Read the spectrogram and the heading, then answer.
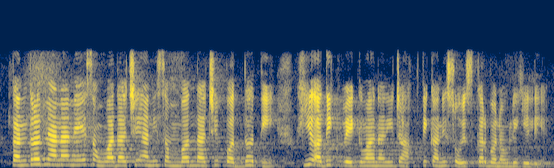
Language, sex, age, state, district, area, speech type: Marathi, female, 18-30, Maharashtra, Ahmednagar, urban, spontaneous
